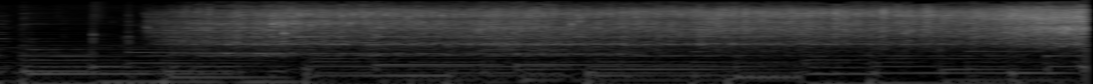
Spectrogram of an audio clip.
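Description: Mashed green peas fry with spices in a pan, crackling and sizzling hard at close range, with scraping stirs that go on steadily throughout.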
